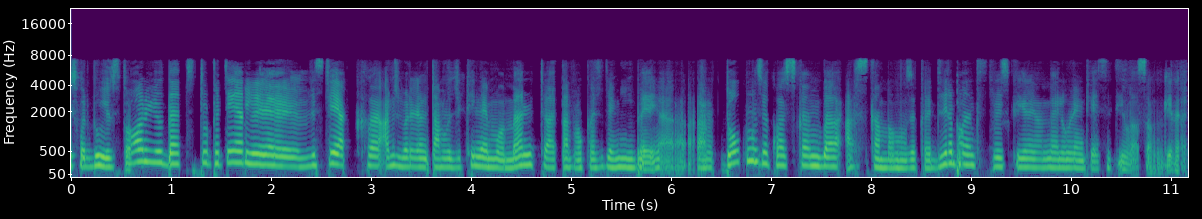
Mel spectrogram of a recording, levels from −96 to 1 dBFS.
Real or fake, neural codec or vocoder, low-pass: fake; codec, 16 kHz in and 24 kHz out, 0.6 kbps, FireRedTTS-2 codec; 7.2 kHz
